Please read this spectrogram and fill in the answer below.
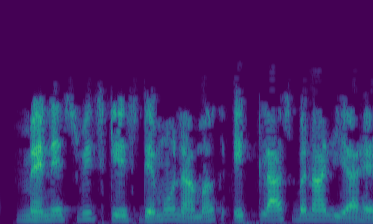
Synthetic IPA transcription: mɛ̃ːnesʋɪt͡ʃkeːsɖɛːmonaːməkeːkːlaːsbɐnalijaɦɛː

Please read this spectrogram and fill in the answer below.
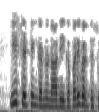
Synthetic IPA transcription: iːsɛʈːɪŋkɐnːunaːðiːɣɐpɐɾɪʋɐɾɐt̪ːɐsu

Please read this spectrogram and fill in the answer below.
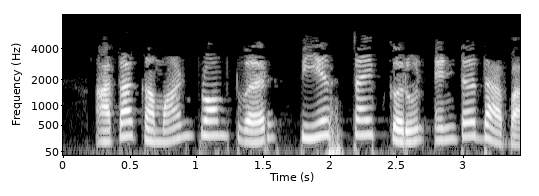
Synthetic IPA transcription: at̪akəmãɳɖ̚pɾɔmpʈʋəɾpiesʈajp̚kəɾuːneɳʈəɾd̪aba̰

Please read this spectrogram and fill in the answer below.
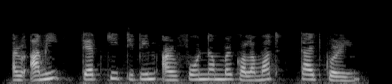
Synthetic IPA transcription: aɹuʔamitɛpkitipima̰ɹufonːambəɹkɔlɔmɔtːajpkoɹim

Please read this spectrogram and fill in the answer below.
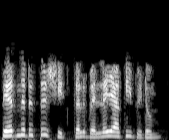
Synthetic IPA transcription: p̪eːrneɽut̪ːɨʂiʈkɐɭʋelːɐjaːɣiʋiɽum

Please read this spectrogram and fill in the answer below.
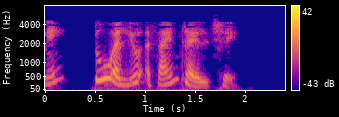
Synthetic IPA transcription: ne | t̪ũʋɛljuʔəsaint̪ʰəelt͡ʃʰḛ

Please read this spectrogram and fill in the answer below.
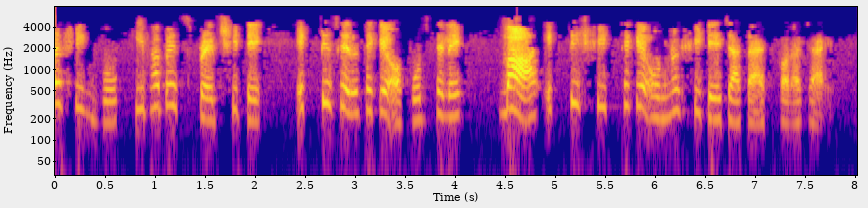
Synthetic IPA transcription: aʃik̚bokːibʱabespɾeɖʃiʈe | ek̚ʈisʰelet̪ʰekeɔpoɾsʰele | baḛk̚ʈiʃiʈ̚t̪ʰekeonːoʃiʈed͡ʑat̪ajḛt̪kɔɾad͡ʑa̰e

